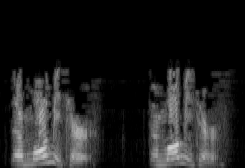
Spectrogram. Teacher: 字母 E-R 读作短的 a, O 读作 O,第二个音节是重读音节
